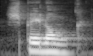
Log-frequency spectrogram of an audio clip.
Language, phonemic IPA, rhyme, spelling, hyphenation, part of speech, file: Dutch, /speːˈlɔnk/, -ɔnk, spelonk, spe‧lonk, noun, Nl-spelonk.ogg
- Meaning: 1. grotto 2. bad, dank, poorly-lit housing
